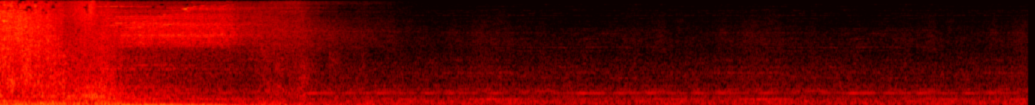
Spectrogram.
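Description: A triumphant game fanfare plays softly.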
